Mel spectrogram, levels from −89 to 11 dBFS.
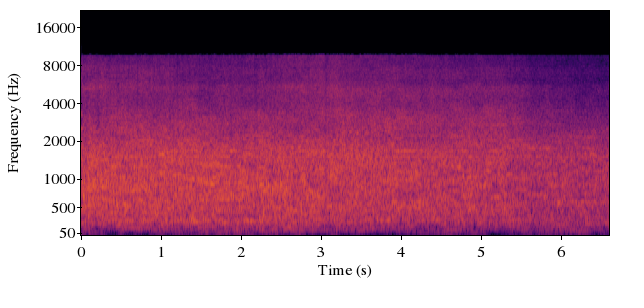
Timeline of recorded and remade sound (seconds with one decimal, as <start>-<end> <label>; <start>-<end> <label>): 0.0-3.2 remade; 3.2-3.8 recorded; 3.8-6.6 remade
